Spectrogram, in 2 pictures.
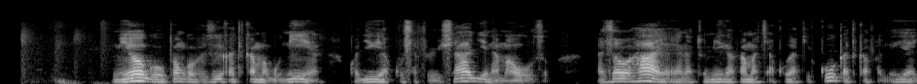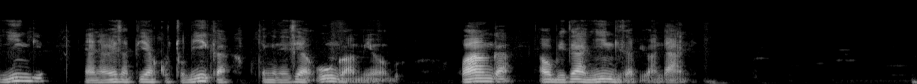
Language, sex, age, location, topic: Swahili, male, 18-24, Dar es Salaam, agriculture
